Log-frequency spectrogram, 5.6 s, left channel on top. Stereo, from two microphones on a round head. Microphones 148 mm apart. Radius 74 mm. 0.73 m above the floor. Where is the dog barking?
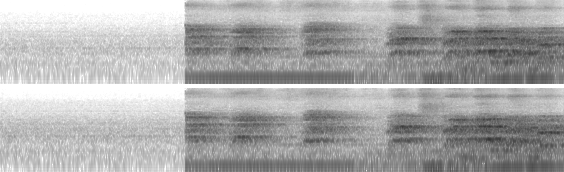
Centre (ahead or behind), 1.9 m.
